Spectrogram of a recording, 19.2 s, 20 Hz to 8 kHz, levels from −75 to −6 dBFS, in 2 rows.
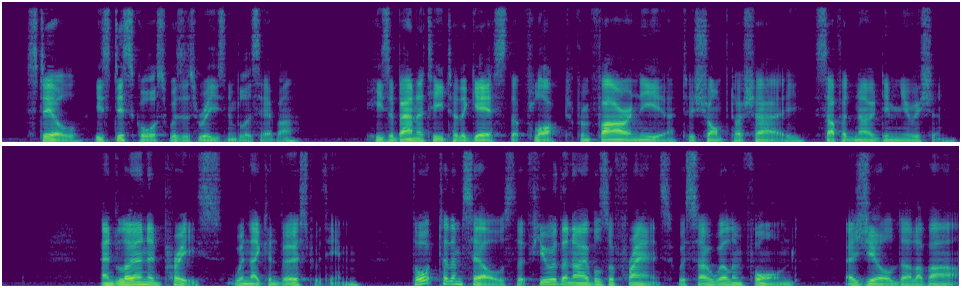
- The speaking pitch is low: Yes, very low, 85 Hz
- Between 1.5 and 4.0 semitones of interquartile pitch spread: No, average, 4.7 semitones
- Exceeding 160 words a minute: No, average, 155 wpm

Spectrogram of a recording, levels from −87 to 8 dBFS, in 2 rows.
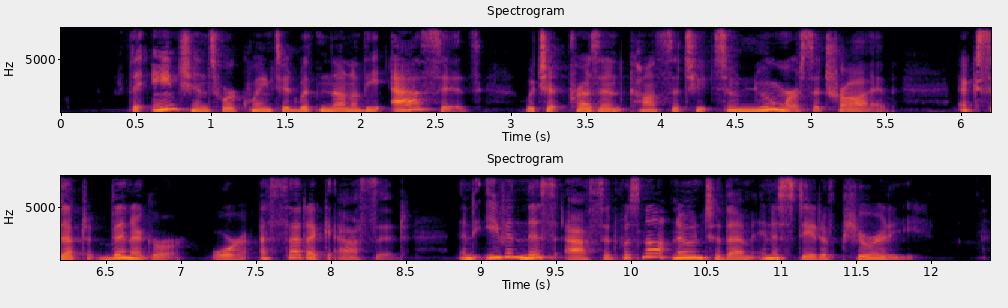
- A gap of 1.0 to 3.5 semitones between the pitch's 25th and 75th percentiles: No, average, 5.3 semitones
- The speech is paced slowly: No, average, 180 wpm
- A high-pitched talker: Yes, high, 215 Hz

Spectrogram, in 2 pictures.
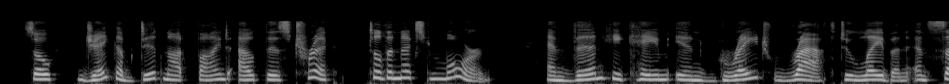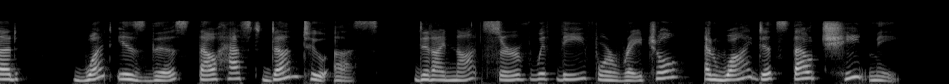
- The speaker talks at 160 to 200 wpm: No, average, 150 wpm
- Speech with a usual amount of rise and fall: Yes, average, 4.4 semitones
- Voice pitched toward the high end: Yes, high, 225 Hz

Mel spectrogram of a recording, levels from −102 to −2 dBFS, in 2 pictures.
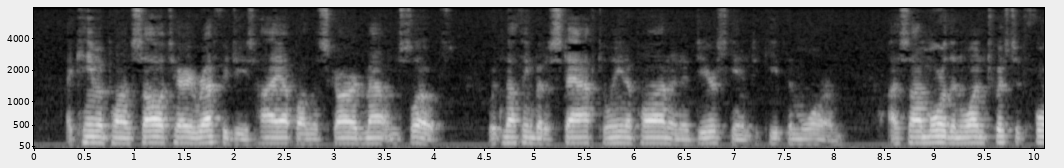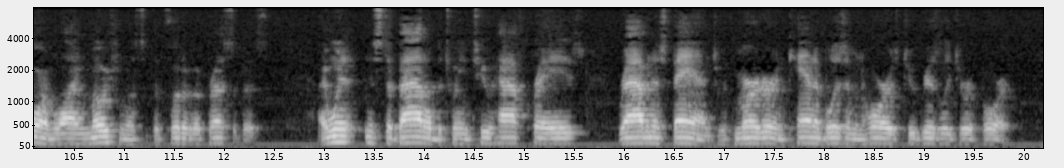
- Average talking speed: Yes, average, 185 wpm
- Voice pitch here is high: No, low, 115 Hz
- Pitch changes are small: Yes, narrow, 2.2 semitones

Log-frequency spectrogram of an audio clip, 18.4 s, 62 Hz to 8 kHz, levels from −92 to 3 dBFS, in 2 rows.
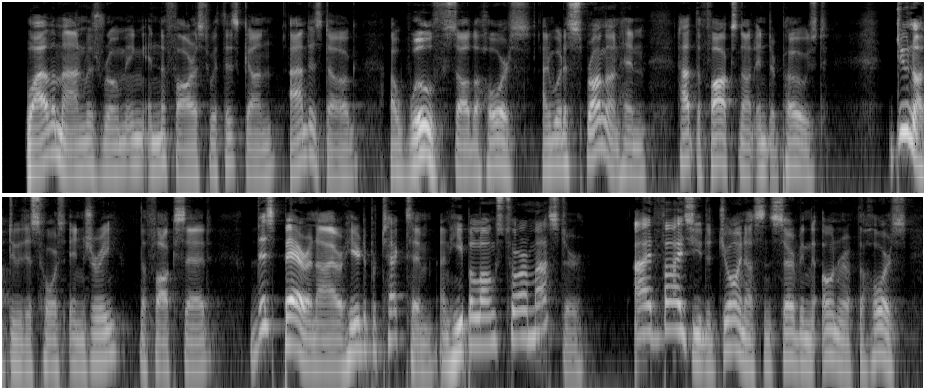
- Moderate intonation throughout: No, wide, 6.3 semitones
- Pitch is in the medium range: No, low, 115 Hz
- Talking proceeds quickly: Yes, fast, 215 wpm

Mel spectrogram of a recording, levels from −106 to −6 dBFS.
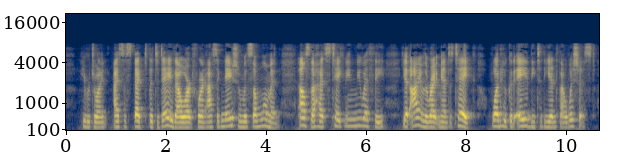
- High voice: Yes, high, 200 Hz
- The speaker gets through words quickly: Yes, fast, 225 wpm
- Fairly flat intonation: No, average, 3.4 semitones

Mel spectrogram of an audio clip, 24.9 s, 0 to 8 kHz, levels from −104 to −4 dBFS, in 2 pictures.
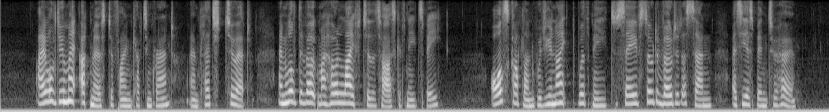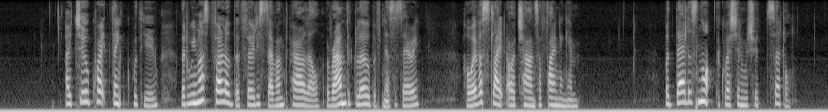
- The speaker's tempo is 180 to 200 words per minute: Yes, average, 195 wpm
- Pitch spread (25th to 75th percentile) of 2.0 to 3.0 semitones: No, average, 5.2 semitones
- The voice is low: No, high, 205 Hz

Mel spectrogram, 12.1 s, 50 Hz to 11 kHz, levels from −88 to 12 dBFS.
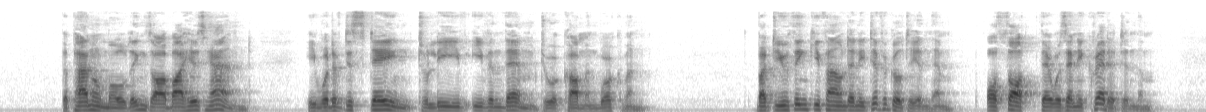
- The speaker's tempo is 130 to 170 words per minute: No, average, 185 wpm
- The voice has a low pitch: Yes, low, 105 Hz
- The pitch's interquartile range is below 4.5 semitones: No, average, 5.2 semitones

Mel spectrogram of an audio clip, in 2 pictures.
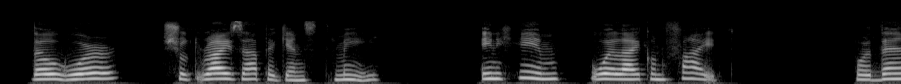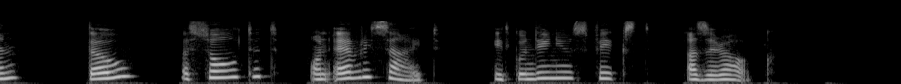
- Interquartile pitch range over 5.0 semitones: No, average, 3.2 semitones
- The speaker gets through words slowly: Yes, slow, 85 wpm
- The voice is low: No, very high, 250 Hz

